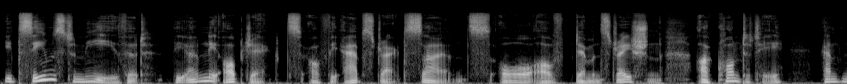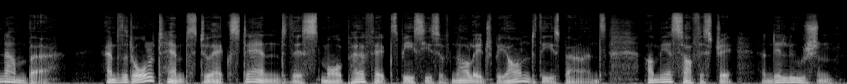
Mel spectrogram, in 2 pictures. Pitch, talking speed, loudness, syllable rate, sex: 95 Hz, 140 wpm, -21 LUFS, 4.3 syllables/s, male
